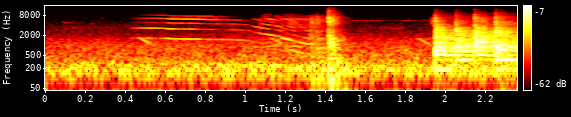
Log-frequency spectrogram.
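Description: Faint background hiss with a few short, high calls gliding up and down in pitch, and one sharp click about one and a half seconds in.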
